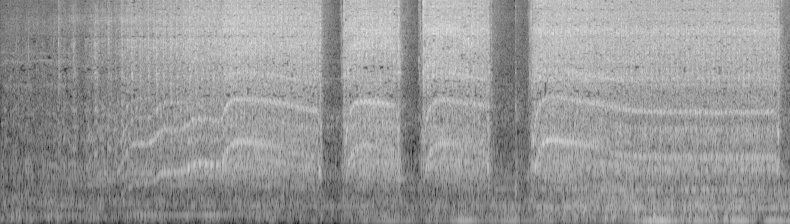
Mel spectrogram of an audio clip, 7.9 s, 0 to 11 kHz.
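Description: Hitachi 12V cordless driver's motor running free: its whine climbs in steps as the variable-speed trigger is squeezed further, cuts off a little after three seconds, then comes back in two short spurts and one longer steady run.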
